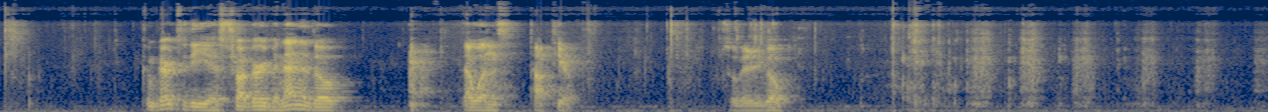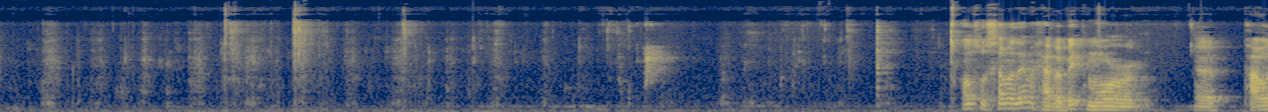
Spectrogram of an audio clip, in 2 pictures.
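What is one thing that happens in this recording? A spoon clinks and scrapes in a bowl of cereal.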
